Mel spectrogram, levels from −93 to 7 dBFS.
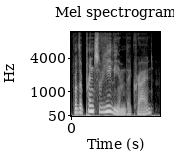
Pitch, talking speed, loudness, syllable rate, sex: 150 Hz, 235 wpm, -18 LUFS, 5.4 syllables/s, male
